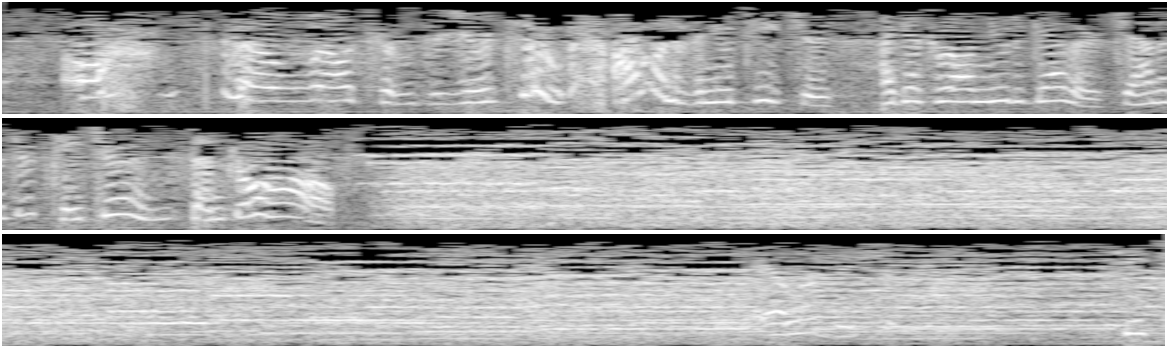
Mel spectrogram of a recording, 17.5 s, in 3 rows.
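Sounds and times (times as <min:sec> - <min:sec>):
speech: 0:00.8 - 0:08.0
school bell ringing: 0:07.6 - 0:17.4.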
